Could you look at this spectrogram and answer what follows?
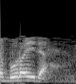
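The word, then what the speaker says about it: Buraidah (بريدة): Yang keempat Buraidah. Bidommi awwalihi wa fathi tsanihi. Ba'nya di dommah dan ra'nya di fathah. Jadi bacanya Buraidah.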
